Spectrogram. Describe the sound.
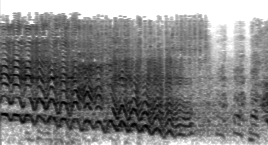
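A loud horse-like whinny: a shaky, warbling cry that wavers rapidly in pitch and slides downward over about two seconds before trailing off.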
